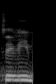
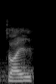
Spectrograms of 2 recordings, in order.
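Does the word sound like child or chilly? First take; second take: chilly; child. First: It is said with a short i and ee ending. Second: It is said with a long i and a d ending. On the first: The speaker calls it right. "हम इसको चिली बोलते हैं" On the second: The speaker calls it wrong. "हम इसको चाइल्ड pronounce करें, but गलत"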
